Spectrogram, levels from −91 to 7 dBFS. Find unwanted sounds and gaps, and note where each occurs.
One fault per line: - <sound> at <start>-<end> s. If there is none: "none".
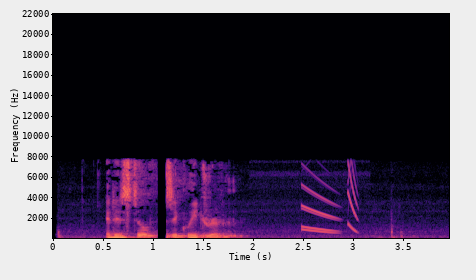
- dropout at 1.0-1.1 s
- chirp at 2.5-3.1 s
